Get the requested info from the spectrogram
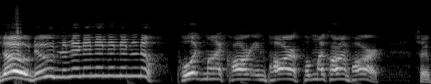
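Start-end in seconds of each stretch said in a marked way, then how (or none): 0.0-1.5 high, loud panicked string of no's; frantic no. Retold or imitated. Retelling shouting at the old man leaving the car. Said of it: "I'm like". 1.7-3.9 urgent command. Retold or imitated. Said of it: "I'm like".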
